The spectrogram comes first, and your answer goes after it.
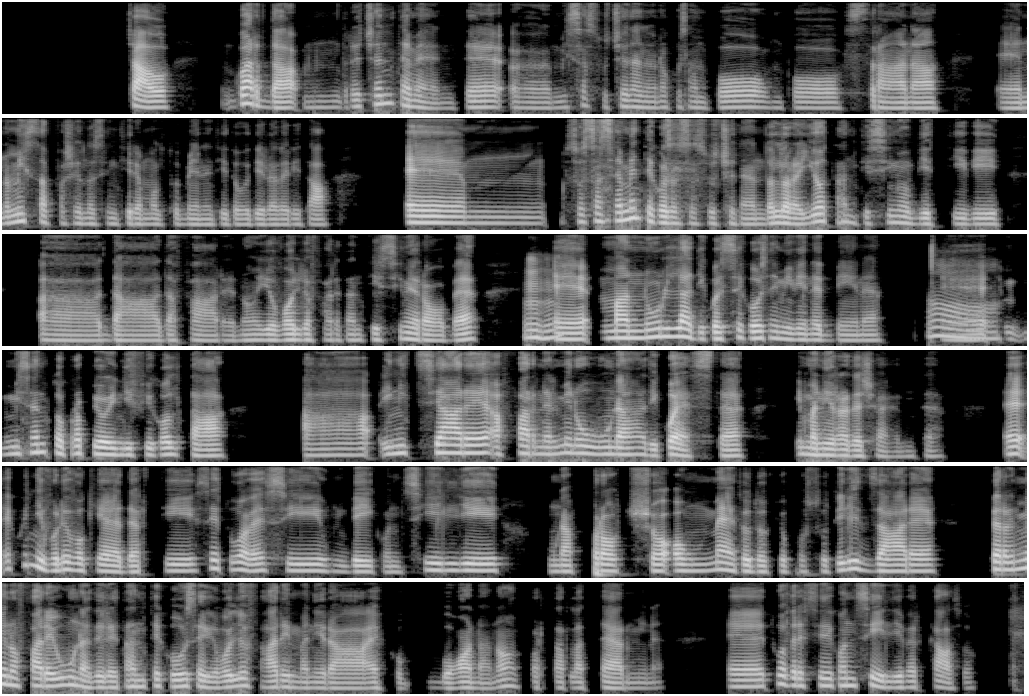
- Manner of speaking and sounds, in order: none
- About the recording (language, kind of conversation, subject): Italian, advice, Perché faccio fatica a iniziare un nuovo obiettivo personale?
